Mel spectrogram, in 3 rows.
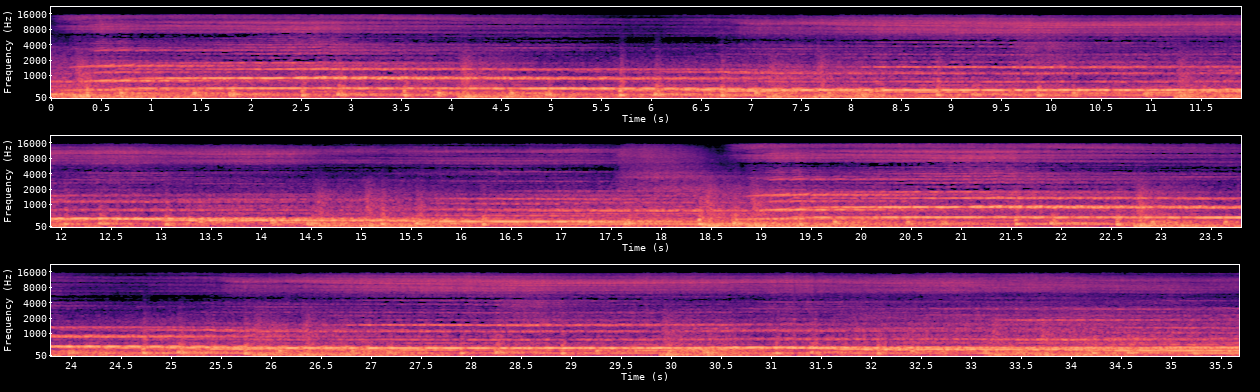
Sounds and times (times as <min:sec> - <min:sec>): Music: 0:00.0 - 0:35.6.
